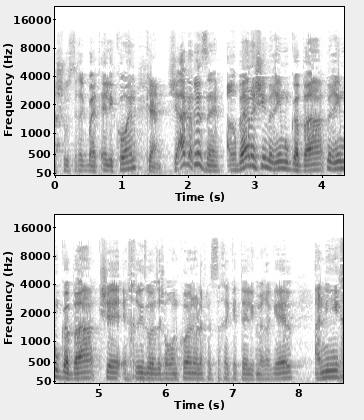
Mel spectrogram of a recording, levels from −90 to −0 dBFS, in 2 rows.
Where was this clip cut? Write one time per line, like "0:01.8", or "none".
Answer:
0:02.1
0:02.5
0:04.1
0:05.9
0:07.3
